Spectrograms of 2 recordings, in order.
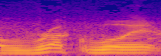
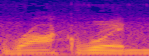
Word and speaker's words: Rookwood: So, Rookwood, Rookwood, it's it's always pronounced like Rockwood, but Rookwood then basically follows you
